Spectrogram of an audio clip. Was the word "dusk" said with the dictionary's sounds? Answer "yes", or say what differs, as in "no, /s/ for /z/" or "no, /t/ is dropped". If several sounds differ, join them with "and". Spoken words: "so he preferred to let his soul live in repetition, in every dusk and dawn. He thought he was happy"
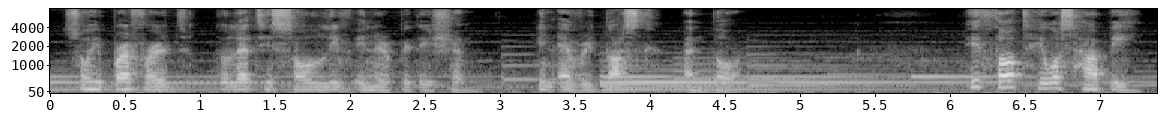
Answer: yes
